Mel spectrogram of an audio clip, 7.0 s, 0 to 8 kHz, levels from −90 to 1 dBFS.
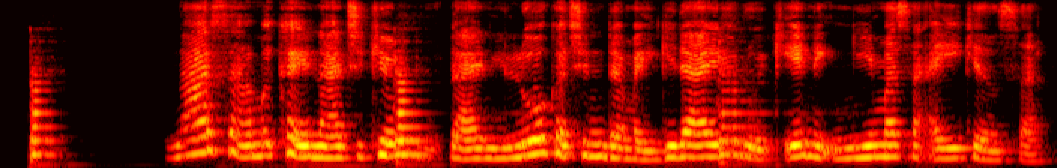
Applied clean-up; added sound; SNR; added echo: neural mask model DeepFilterNet 3.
